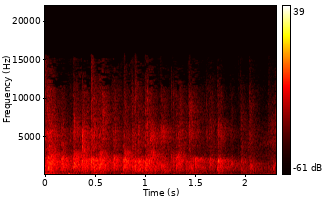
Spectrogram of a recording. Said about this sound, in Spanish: Un aplauso se merece eso.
